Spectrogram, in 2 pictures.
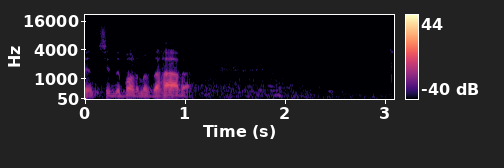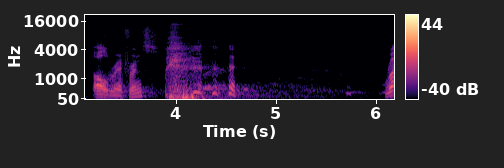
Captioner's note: chuckles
